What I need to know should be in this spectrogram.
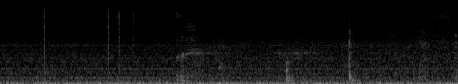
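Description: A hollow plastic model knocks and rattles softly as a hand lets go of it.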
